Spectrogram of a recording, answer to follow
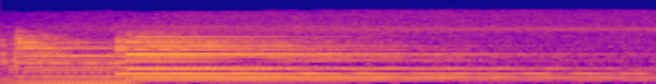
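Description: Short electric guitar music sting: a chord starts suddenly, its low notes change about half a second in, and it rings on and fades. It is a scene-transition bumper.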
